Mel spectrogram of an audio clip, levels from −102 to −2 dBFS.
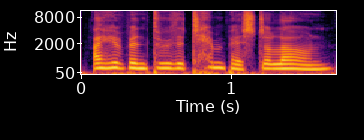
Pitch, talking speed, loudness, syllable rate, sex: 210 Hz, 245 wpm, -17 LUFS, 6.5 syllables/s, female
